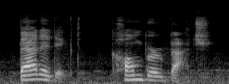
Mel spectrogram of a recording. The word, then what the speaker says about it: Benedict Cumberbatch: 所以呢，教大家来念一下本尼迪克特康伯巴奇的名字啊，他这个名字中文听上去就非常的二缺。那他名字的英文的发音呢，就是 Benedict Cumberbatch。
